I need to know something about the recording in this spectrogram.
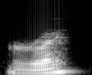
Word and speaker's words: read: Es el mismo verbo, no cambia en nada, lo único que va a cambiar es su pronunciación. Antes dije read y ahora voy a decir como el color rojo, red.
